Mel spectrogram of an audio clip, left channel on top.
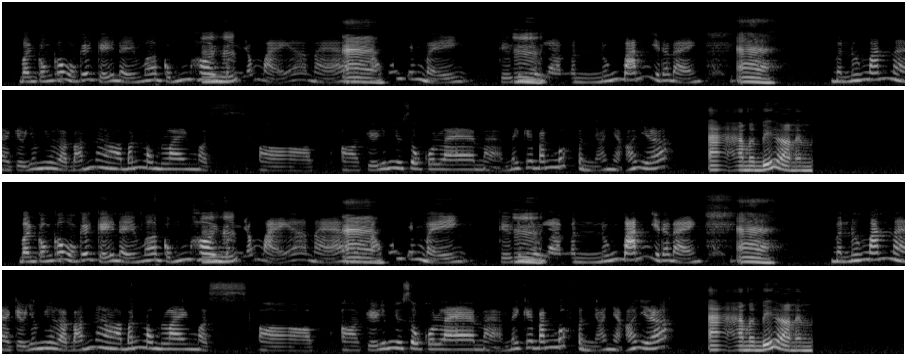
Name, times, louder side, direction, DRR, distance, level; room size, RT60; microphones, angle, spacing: voice 1, 0.2-4.7 5.0-7.3 8.3-11.1 11.6-12.1 12.4-15.7, right 4 dB, 70° right, 3.8 m, -33 dB
voice 2, 2.0-2.4 3.4-3.8 5.1-5.4 7.3-7.8 16.1-17.1, equal, 5° right, 0.9 m, -27 dB
head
